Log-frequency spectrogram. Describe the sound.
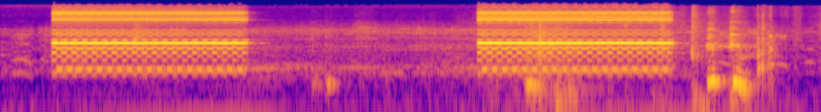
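A telephone rings twice in long, bright, steady bursts, each about two seconds, separated by a pause. A voice briefly speaks as the second ring ends.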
